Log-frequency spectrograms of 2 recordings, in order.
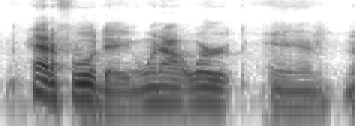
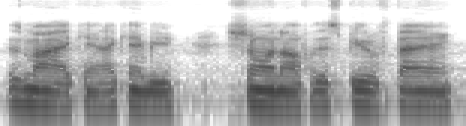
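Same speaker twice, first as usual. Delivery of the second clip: normal talking voice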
